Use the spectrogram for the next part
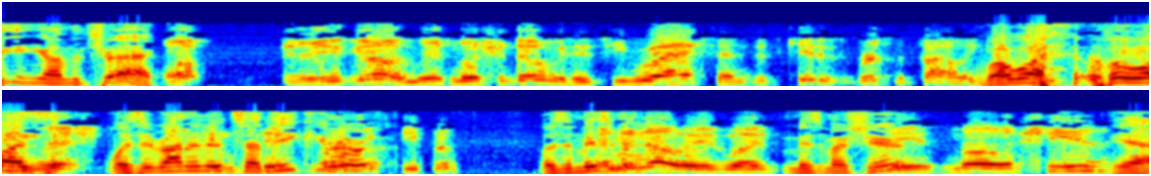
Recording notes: will phone in from Israel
